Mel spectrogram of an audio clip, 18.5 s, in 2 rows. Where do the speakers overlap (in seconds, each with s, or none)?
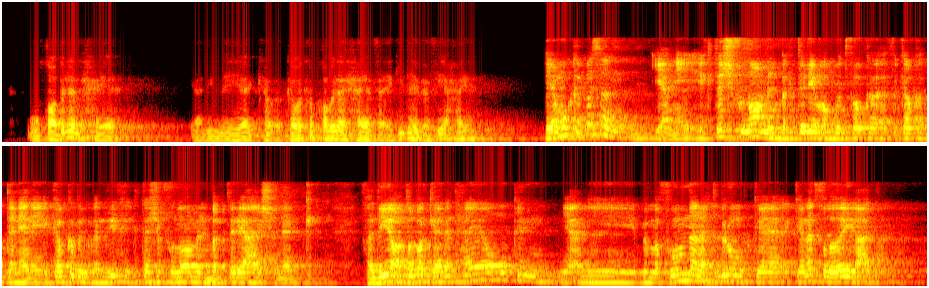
none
